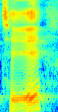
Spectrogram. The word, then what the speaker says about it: 제: 어차 고성체라고 해 놨는데 제 재 사성제를 쓰는 제가음 원래는 체자인데 우리는 불교에서는 재라고 읽어요.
